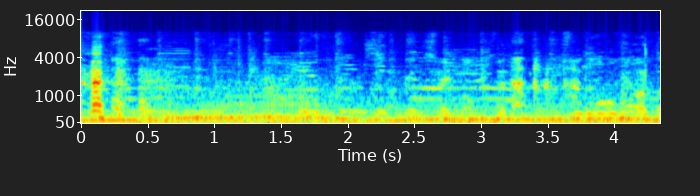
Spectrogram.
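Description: Engine of a four-wheel-drive SUV running steadily, heard from inside the cabin while it drives over sand dunes, with music playing over it.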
